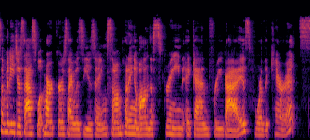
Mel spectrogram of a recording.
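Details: Adult woman speaking; normal speech.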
